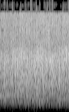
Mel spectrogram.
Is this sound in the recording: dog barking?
no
